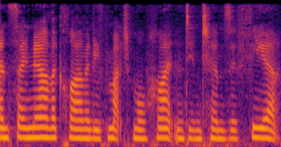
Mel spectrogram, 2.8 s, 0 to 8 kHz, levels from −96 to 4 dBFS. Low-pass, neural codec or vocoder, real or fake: 7.2 kHz; codec, 16 kHz, 1.1 kbps, Voila-Tokenizer; fake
